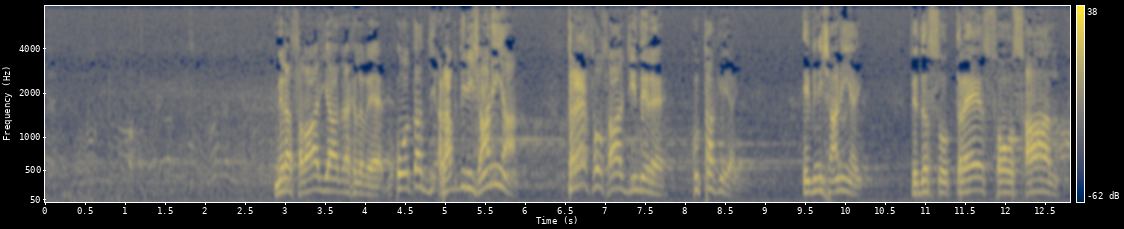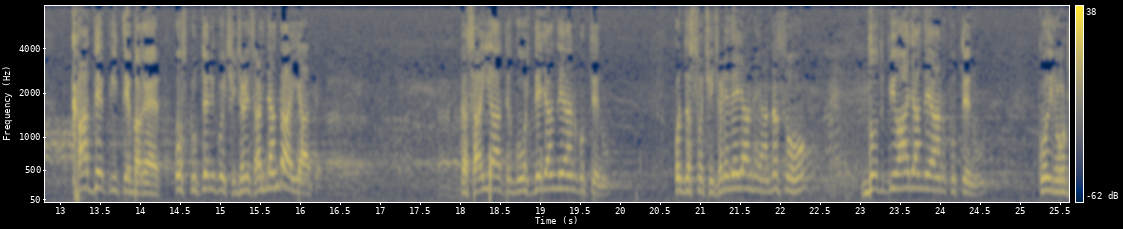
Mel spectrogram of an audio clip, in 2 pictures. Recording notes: A Speech delivered at Manghani Sharif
